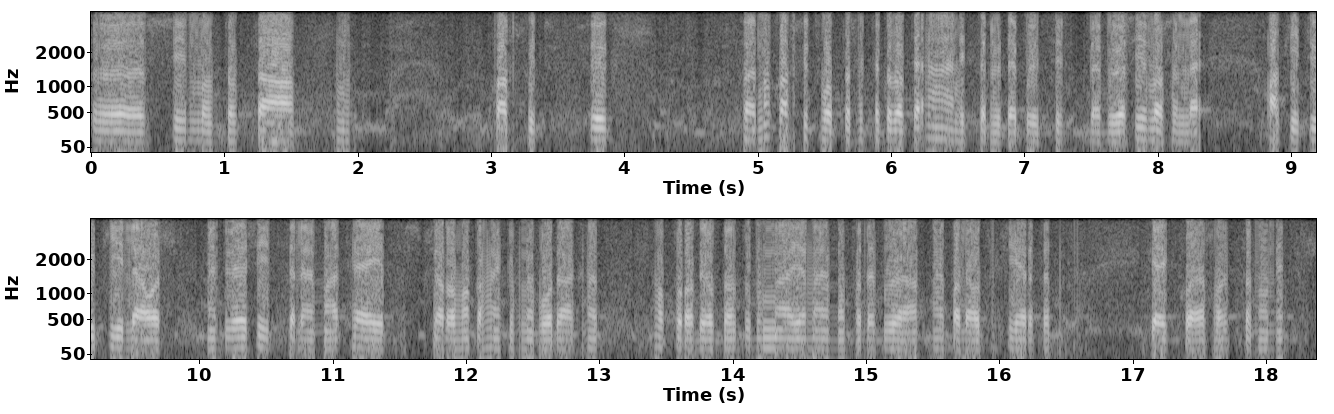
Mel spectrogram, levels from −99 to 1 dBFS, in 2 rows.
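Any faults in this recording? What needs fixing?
The speech was encoded with G.711 A-law but decoded as mu-law, a mu-law and A-law mix-up that runs throughout the clip. Because the two laws map the same 8-bit codes to different levels, loudness is scrambled: some samples land too loud, others too quiet, and the quietest are pushed well above silence. The speech comes out harsh and distorted, and the pauses fill with noise instead of going quiet. The 4 kHz telephone band itself sounds as expected for G.711. To prevent it, signal the codec law explicitly between encoder and decoder and check that both ends agree.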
